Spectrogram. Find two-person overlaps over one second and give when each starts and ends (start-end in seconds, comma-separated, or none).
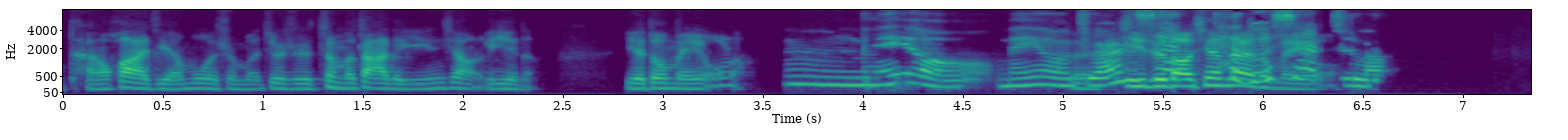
5.0-6.4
